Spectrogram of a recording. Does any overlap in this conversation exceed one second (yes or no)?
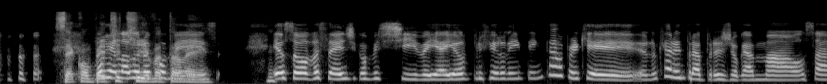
yes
